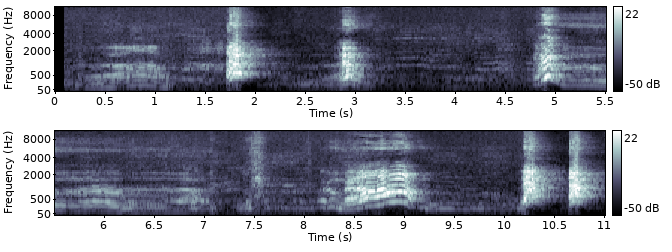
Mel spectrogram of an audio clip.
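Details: Female springer spaniel talking to her owner: long wavering moans and whines with many harmonics, rising and falling like speech, broken by several short sharp barks.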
